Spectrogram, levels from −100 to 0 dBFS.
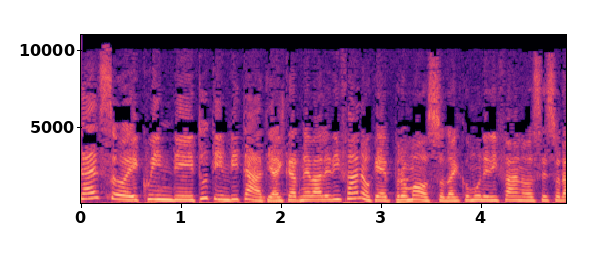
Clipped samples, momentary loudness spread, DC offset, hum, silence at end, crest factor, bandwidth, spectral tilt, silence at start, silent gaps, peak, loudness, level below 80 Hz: under 0.1%; 3 LU; under 0.1%; none; 0 s; 12 dB; 11 kHz; -4 dB/octave; 0 s; none; -6 dBFS; -19 LUFS; -38 dBFS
